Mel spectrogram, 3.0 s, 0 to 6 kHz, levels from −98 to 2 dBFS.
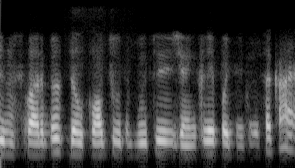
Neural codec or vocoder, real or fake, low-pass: codec, 24 kHz, 1.2 kbps, DualCodec; fake; 5.4 kHz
